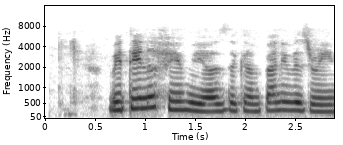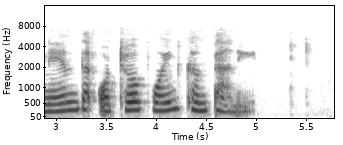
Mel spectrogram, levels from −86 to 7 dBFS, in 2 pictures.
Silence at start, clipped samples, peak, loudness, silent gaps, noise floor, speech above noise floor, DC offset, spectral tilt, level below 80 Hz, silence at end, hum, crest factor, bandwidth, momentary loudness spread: 0.65 s; under 0.1%; -2 dBFS; -17 LUFS; none; -59 dBFS; 42 dB; under 0.1%; -6.5 dB/octave; -64 dBFS; 0.85 s; none; 16 dB; 6.6 kHz; 11 LU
